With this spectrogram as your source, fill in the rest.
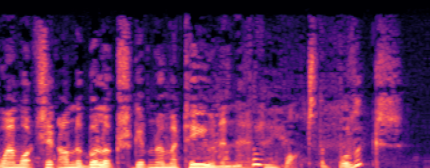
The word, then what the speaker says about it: bulwarks: Bullocks? That's spelt bulwarks. Dennis. But that's pronounced bullocks.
